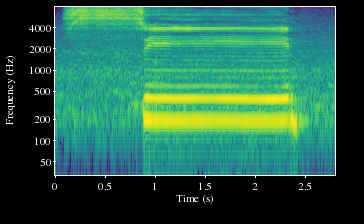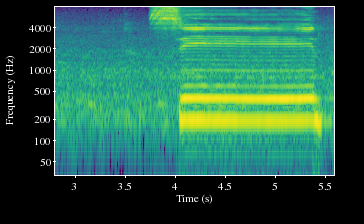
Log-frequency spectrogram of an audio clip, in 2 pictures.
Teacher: سین سیٹی کی طرح، سیٹی کی آواز آنی چاہیے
